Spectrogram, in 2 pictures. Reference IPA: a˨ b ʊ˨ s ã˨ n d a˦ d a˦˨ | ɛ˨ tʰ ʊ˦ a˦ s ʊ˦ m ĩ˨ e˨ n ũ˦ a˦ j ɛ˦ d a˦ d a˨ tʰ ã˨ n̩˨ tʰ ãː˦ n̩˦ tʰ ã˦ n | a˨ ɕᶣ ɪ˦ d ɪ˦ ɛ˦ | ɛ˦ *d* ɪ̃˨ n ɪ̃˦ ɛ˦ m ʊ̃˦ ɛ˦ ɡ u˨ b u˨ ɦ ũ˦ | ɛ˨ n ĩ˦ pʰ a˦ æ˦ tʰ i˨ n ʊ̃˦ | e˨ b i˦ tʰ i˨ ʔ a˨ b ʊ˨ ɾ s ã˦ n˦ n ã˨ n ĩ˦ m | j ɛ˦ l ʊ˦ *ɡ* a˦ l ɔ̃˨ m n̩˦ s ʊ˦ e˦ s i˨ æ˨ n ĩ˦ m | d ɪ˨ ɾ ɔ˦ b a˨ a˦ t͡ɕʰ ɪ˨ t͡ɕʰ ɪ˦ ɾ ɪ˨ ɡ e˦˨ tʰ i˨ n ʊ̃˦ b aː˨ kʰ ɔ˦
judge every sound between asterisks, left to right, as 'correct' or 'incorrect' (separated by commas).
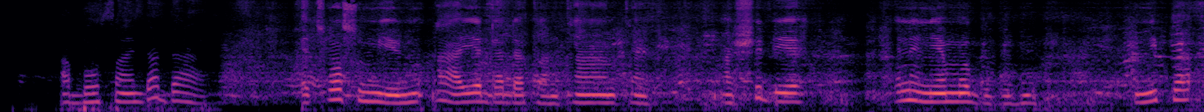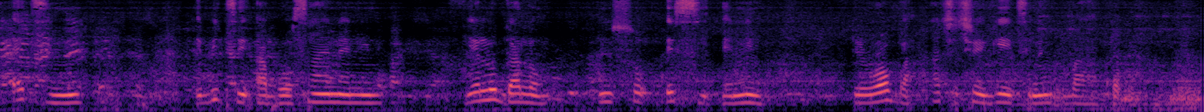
incorrect, correct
